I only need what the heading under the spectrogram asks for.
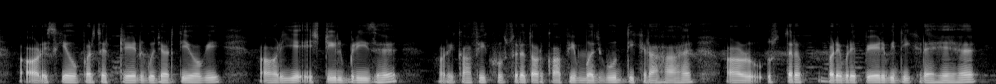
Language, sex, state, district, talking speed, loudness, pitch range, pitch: Hindi, male, Bihar, Araria, 185 wpm, -20 LUFS, 95-105 Hz, 100 Hz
